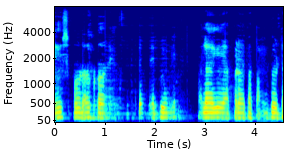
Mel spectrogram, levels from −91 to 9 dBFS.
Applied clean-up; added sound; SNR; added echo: neural mask model DeepFilterNet 3.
